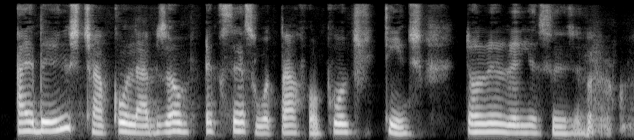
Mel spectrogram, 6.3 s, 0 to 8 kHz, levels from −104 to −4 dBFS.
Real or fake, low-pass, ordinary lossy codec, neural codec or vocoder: fake; 7.2 kHz; MP3, 64 kbps; codec, 24 kHz, 1 kbps, SNAC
